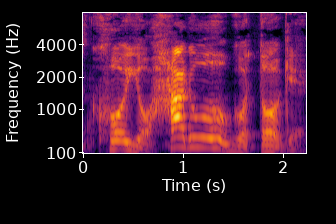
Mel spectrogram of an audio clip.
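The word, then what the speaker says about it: Koyoharu Gotouge: Gotage. Gotoge. What, do I need to pronounce this? Yes, please. It's her name is Koyoharu Gotoge.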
